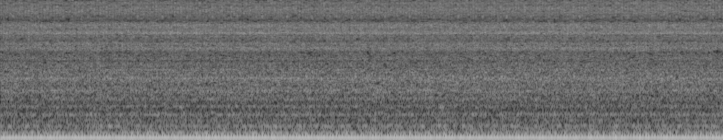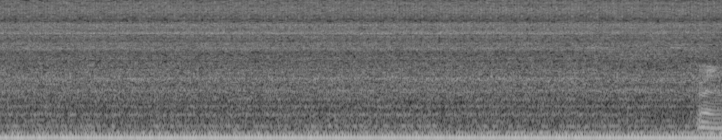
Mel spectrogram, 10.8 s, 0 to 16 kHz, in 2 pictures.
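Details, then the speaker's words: Possibly 2008 Mercedes CLK63 AMG, M156 6.3L V8, first start after new PCV, coils, injectors, valve cover gaskets and fresh oil: smooth, even low idle like a sewing machine, no startup taps or rattle, so no cam phaser issue. "a sewing machine no Taps on Startup which is nice that means there's no uh phaser cam phaser issue or rattle or anything like"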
